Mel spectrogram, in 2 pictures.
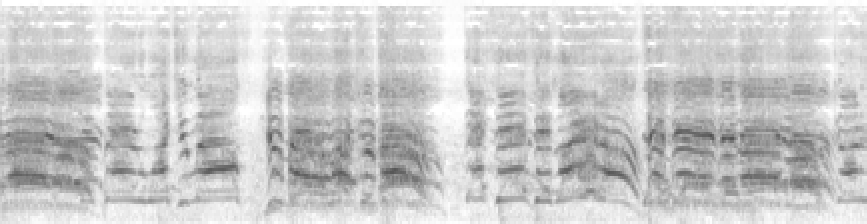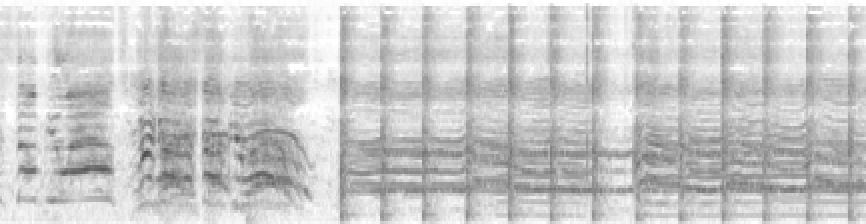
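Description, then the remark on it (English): A large crowd of Atlanta United supporters chants "This is Atlanta!" loudly in unison with a rising and falling rhythm, then steady, evenly spaced drumbeats join in beneath the continuing chant for the final stretch. “Atlanta United fans, as much as I sort of love the idea of this new club and, and I'm sure they relish their success, they do have a little way to go when it comes to their chanting.”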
